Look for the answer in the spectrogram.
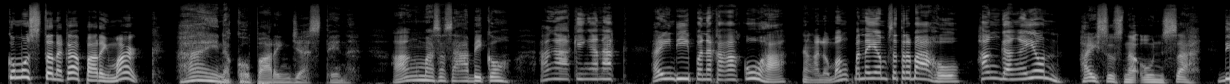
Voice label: tagalog promos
